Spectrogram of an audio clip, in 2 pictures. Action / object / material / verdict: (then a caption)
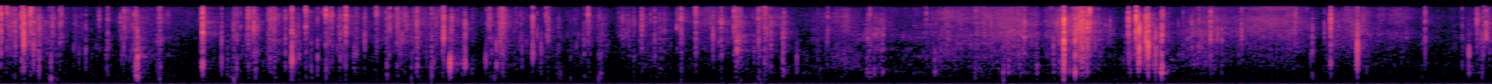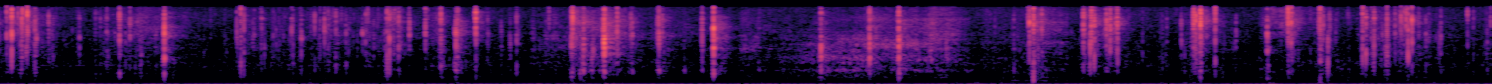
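scrape / paper tea pouch / paper / none. Fingertips crinkle and scratch the crisp paper of a green, labeled paper tea pouch as it is handled and stood upright. A quiet stream of sharp, bright crackles and rustles comes in irregular bursts, with a louder crunch around five and a half seconds and again near ten and a half seconds. A faint, steady low hum runs underneath throughout.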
